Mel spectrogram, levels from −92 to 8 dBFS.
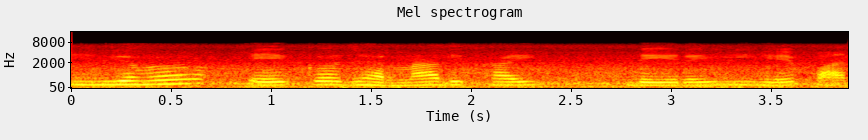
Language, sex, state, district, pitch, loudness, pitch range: Hindi, female, Madhya Pradesh, Dhar, 215 Hz, -16 LUFS, 200-230 Hz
